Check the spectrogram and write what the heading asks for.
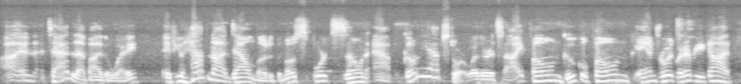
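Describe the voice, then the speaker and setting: A man hosting a live high school sports halftime show from a booth, chatting and giving promos. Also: big pitch swings, quick pace, hardly any pauses, sharp tone, a little hiss or hum, rough recording. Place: stadium press booth.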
